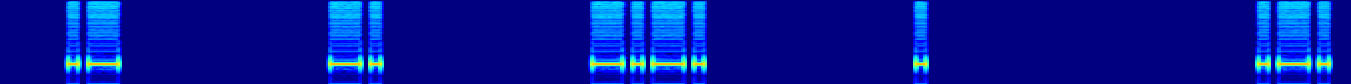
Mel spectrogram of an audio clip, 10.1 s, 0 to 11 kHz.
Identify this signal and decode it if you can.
Morse code, heard as a keyed tone, about 16 wpm, spaced as for 5 wpm, 800 Hz. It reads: ANCE R
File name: Technical Subjects / Technical Subjects-mp3s / Reactance @5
